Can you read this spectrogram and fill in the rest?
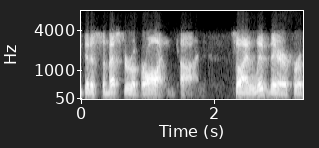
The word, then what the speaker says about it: Cannes: I know a lot of people pronounce it Cannes. The French pronounce it Cannes.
